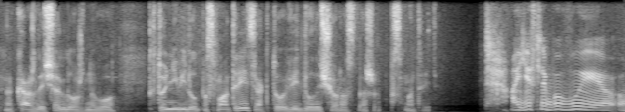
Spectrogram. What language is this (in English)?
Russian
